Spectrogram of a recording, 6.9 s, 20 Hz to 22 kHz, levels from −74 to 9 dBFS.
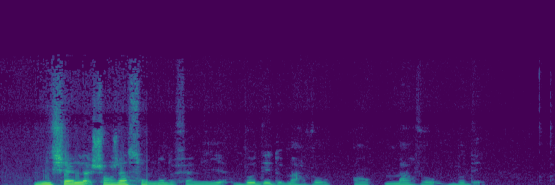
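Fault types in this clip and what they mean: Microphone overload: From 0.53 to 1.06 s the loudest speech peaks turn harsh and crackly, pushing about 6 dB past the converter's limit. A shorter, milder burst follows at 1.47 to 1.52 s, about 1 dB over. In each stretch a few percent of the samples sit flat against the converter's limit. The likely cause is a microphone input level set too high, so the converter chops off the waveform tops and adds that gritty edge.
Microphone volume stepped down: The speech and the background behind it drop together in sudden single steps. These come at 0.82 s (about 2 dB, during the first distorted stretch), at 1.83 s (a larger drop of about 8 dB, just before "nom de famille"), and again at 3.39 s (about 2 dB). This is likely the call software reacting to the clipping by cutting the device's input gain abruptly instead of fading it.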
